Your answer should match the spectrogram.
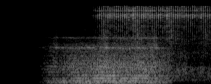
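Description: Intro sound design: a noisy, slightly ticking swell with a few held tones that fades in about half a second in, brightens near one second and thins out toward the end, leading into the opening music.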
